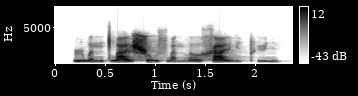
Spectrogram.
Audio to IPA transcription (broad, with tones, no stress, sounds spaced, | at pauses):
ɻ w ə˥ n t̪ w a˥˧ ɪ̯ ʂ u˥˩ s w a˩ n l ɤ˥ x a˥˩ ɪ̯ l i˩ pʰ y˥˩ n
